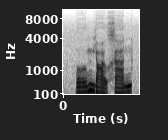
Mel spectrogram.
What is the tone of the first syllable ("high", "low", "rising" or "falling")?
rising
